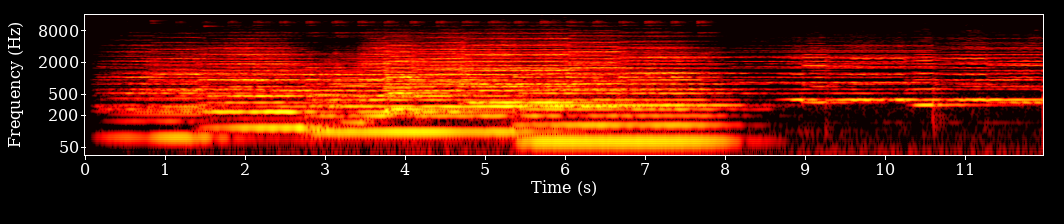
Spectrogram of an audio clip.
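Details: Orchestral music with sustained low tones and bright jingling bells fills the passage, fading to a quieter string phrase; no animal voices are heard.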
